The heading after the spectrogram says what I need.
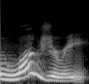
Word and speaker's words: luxury: it's just pronounced a just like the words turn and Thursday there is no you in this sound it's a to pronounce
